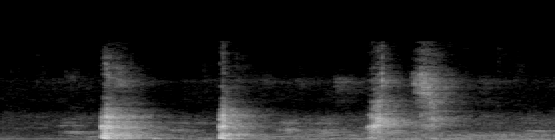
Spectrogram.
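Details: Simulated demonstration cough for a cough-etiquette educational video: three short, sharp acted coughs from an adult, the last followed by a smaller second burst, over faint room noise; a simple dry-sounding cough.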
